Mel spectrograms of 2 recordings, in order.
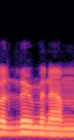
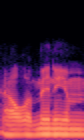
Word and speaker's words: aluminium: So just be careful with all of the pieces of aluminum or aluminium if you're across the pond, or use that preferred pronunciation.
